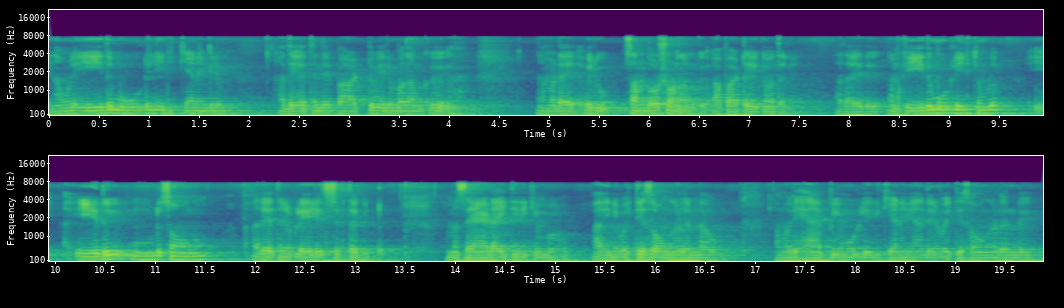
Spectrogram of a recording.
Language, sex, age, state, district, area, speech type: Malayalam, male, 30-45, Kerala, Palakkad, rural, spontaneous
